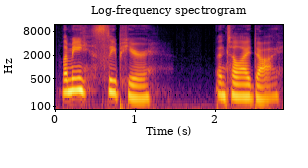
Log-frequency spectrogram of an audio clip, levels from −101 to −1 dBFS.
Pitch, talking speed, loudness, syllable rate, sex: 190 Hz, 125 wpm, -17 LUFS, 4.7 syllables/s, female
